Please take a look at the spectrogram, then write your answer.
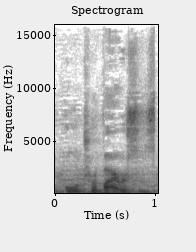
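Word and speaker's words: ultra vires: This is acting in ultraviruses. That is how it is pronounced.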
